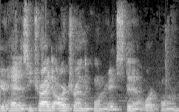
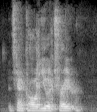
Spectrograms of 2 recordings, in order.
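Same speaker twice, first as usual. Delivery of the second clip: plain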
